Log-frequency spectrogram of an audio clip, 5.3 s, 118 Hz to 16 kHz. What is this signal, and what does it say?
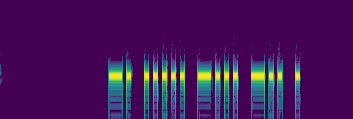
Morse code, heard as a keyed tone, about 18 wpm, 700 Hz. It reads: N5BDE
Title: Speed Racing - USA 1x3 Call Signs 15wpm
